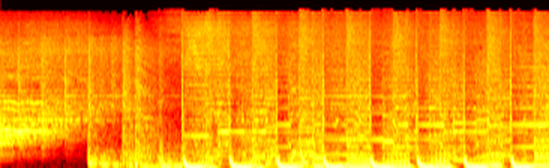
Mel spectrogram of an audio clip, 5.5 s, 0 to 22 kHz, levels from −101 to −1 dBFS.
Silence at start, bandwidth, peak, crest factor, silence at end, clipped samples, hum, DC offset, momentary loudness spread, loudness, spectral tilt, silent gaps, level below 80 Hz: 0 s; 17 kHz; -4 dBFS; 10 dB; 0 s; under 0.1%; none; under 0.1%; 7 LU; -16 LUFS; -4 dB/octave; none; -16 dBFS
